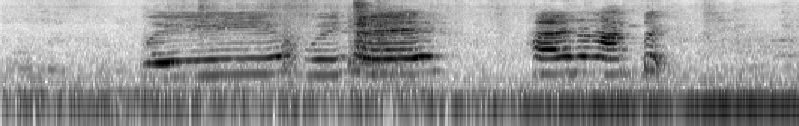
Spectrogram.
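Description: A young boy speaks in a high voice.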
